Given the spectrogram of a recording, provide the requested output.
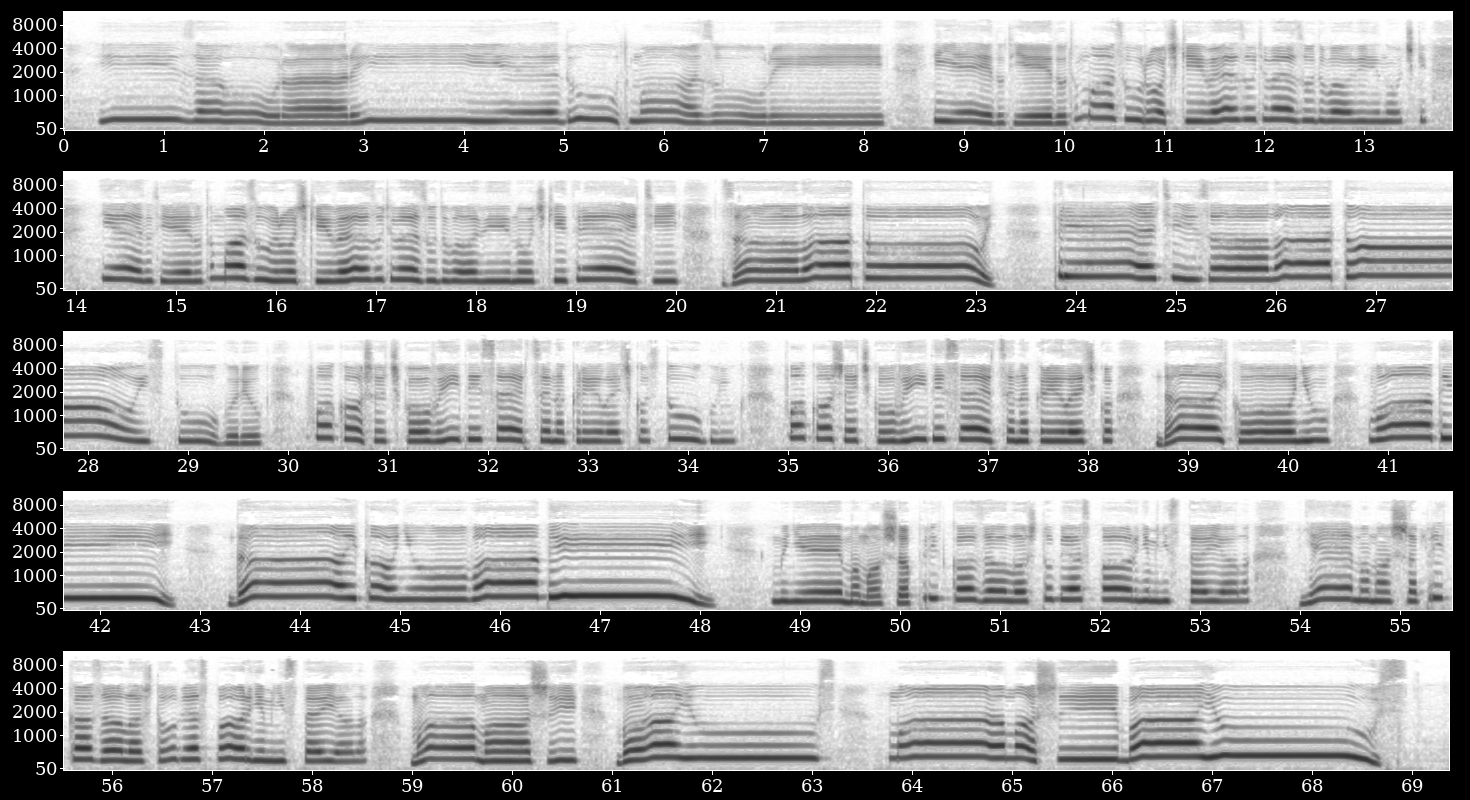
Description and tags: Mama`s songs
